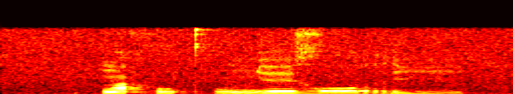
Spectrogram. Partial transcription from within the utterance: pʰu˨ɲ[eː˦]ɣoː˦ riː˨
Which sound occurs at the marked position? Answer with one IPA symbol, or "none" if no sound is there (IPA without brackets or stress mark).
eː˦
